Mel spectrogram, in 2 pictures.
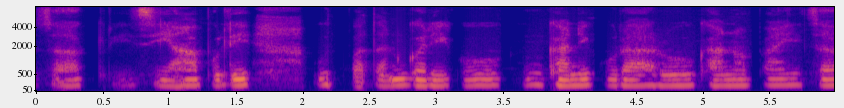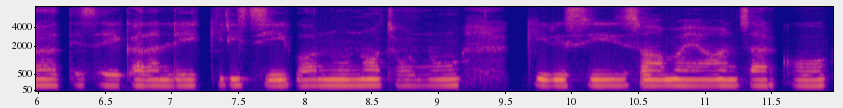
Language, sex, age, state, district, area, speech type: Nepali, female, 30-45, West Bengal, Jalpaiguri, rural, spontaneous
